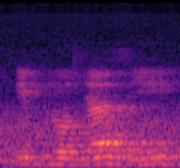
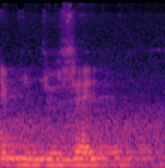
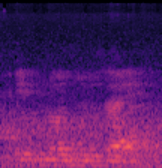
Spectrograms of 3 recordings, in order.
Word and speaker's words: Ibnu Juzai: Ibnu Jazi mengatakan, ini yang benar bacanya Ibnu Juzai. Ya, Ibnu Juzai.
